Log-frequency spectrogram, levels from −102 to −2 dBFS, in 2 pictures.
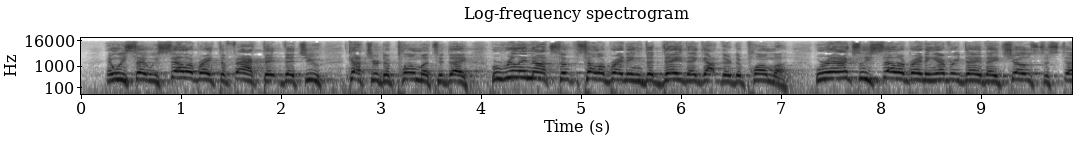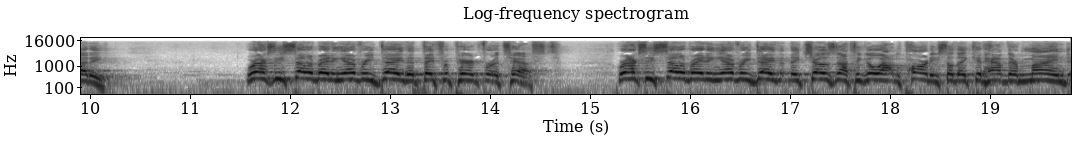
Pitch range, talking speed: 200-245 Hz, 195 wpm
